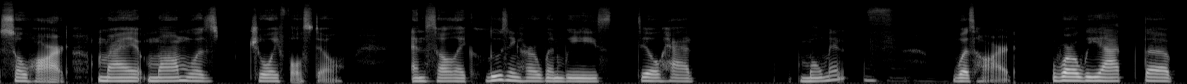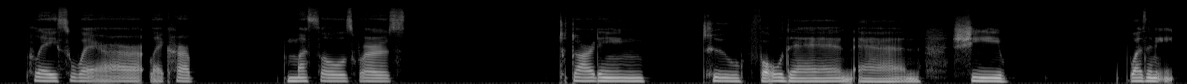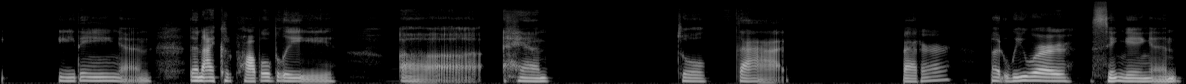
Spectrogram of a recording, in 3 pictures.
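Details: Adult woman, a caregiver, who self-identifies as a person who stutters, speaking in conversation; transcript shows gaps between phrases; stuttering.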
